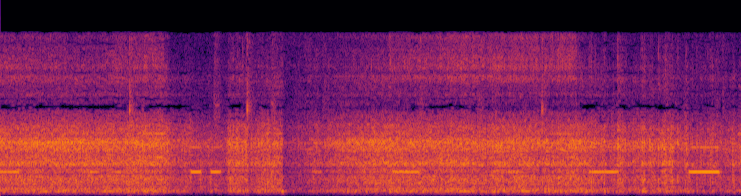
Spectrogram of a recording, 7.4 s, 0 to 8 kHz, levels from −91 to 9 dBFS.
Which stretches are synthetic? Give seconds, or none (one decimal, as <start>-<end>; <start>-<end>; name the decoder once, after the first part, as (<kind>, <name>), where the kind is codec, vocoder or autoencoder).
3.1-4.1 (vocoder, WaveNeXt); 4.9-5.8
